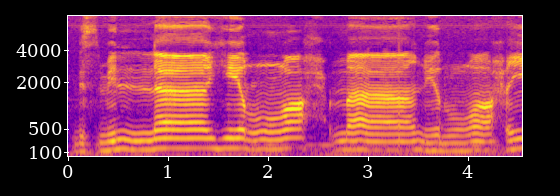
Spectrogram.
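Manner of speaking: slow, drawn-out tajweed chant; measured Quranic recitation, each verse held. Shown as a demonstration. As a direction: recite with long melodic stretches. Teacher recites surah in tajweed.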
